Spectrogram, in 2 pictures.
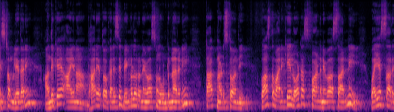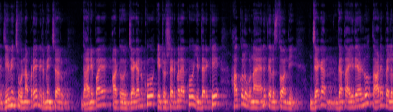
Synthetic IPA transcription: iʂʈɐmlɛːd̪ɐniɐnd̪uke̞ːʔaːjɐnɐbʱaːɾjɐt̪o̞ːkɐlis̬ibe̞ŋɡɐɭuːɾuniʋaːsɐmloːɳʈunːaːɾɐniʈaːknɐɽust̪oːnd̪i | ʋaːst̪ɐʋaːnikilɔːʈɐspʰaːɳɖniʋaːsaːnːiʋɐjesːaːɾd͡ʒiːʋiɲt͡ʃiunːɐpːuɽe̞ːniɾmiɲt͡ʃaːɾu | d̪aːnipɐjɐʈud͡ʒɛɡɐnkuʔiʈuʂɐɾmilɐkuid̪ːɐɾikihɐkːuluunːaːjɐnit̪e̞lus̬t̪o̞ːnd̪id͡ʒɛɡɐnɡɐt̪ɐːjd̪e̞ːɭːut̪aːɽɐpelːɐ

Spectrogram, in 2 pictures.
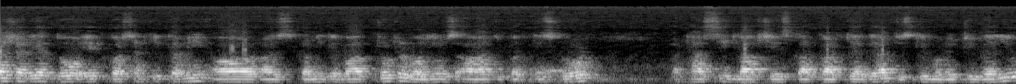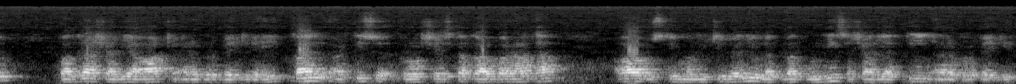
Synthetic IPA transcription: əʃaːɾijad̪oːeːkpɐɾsə̃ɳʈkikɐmiɔːɾɪskɐmikebaːd̪̚ʈoːʈəlʋeːljusaːd͡ʒbɐt̪ːiːskəɾoːɽ | ɐʈʰaːsilaːkʰʃeːskaːɾɖ̚kaːɾʈ̚kijaɡɐjad͡ʒɪskimʊːneːʈɾiʋeːljuː | pɐ̃nd̪ɾaɦɐʃaːɾijaaːʈʰɐɾəbɾʊpəekiɾɐɦikɐlɐ̰ʈt̪iːskəɾoːɽʃeːskakaːɾbaɾɐɦat̪ʰa | ɔːɾʊskimʊːneːʈɾiʋeːljulɐɡbʱəɡʊnːiːsɐʃaːɾijat̪iːnɐɾəbɾʊpəeki

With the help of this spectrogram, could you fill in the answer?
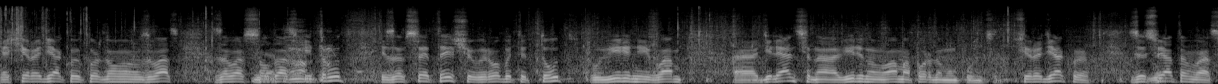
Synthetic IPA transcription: jaɕːɛɾɐdʲakʊjʊkoʐnɔʋɔzɐʋas | zɐʋaʂsɐlˠd̪at̪skɪjt̪ɾut̪izɐfsʲɛt̪ɛʃt͡ʃoʋɨɾobɨt̪ɨt̪ut̪ | ʊʋʲeɾʲɪnʲɪjʋam | dʲɪlʲanʲsʲɪnɐʋʲeɾʲɪnɔmʊʋamɐpornɔmʊpunktʲɪʃʲɪɾɐdʲakʊjʊzɐsʲʋʲat̪ɐmʋas

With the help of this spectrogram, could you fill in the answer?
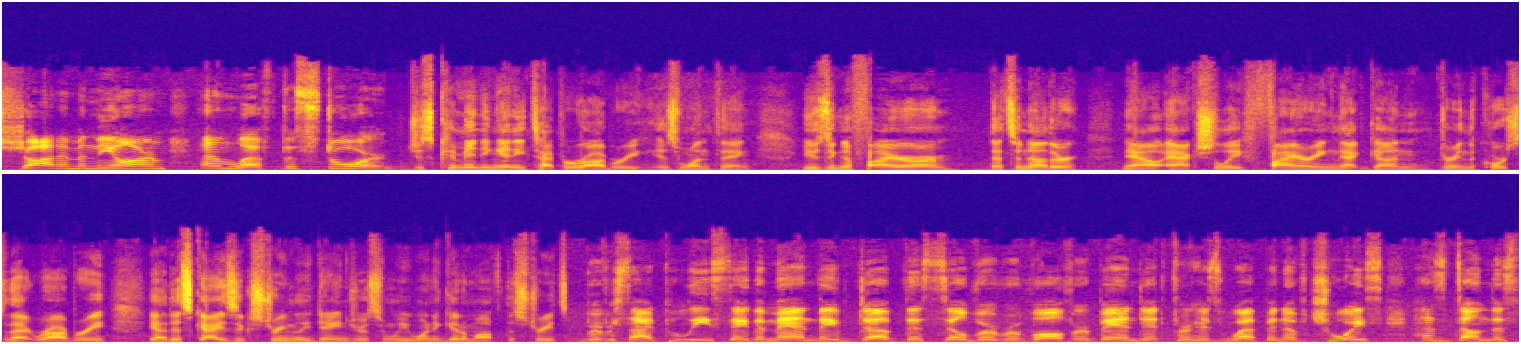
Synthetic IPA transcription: ʃɑt̚hɨ̃mɨ̃nðiɑɹm | ʔɨ̃nlɛft̪̚ðɨstɔɹd͡ʒʌskʰɨmɪɾɪ̃ŋɛñitʰaɪpʌvɹɑbə˞iɨzwʌ̃nθɪ̃ŋ | jʉzɪ̃ŋɨfaɪə˞ɑɹmðætsɨnʌðə˞ | naʊʔæk̚t͡ʃul̩ˠifaɪə˞ɪ̃ŋðɨt̚ɡ̥ʌ̃ndʊɹɪ̃ŋðɨkʰɔɹsʌvðɨt̚ɹɑbə˞i | jæðɪsɡ̥aɪɨzɨkstɹ̥ĩmlidẽɪ̃nd͡ʒə˞ɨsɨ̃nwiwɑ̃nɨɡɛɾɨ̃mɔfðɨstɹ̥itsɹɪvə˞saɪd̚pʰəliseɪðɨmæ̃nðeɪvdʌb̚ðɨsɪlˠvə˞ɹɨvɑlˠvə˞bæ̃ndɨtfə˞ɨzwɛpɨ̃nʌv̥t͡ʃʰɔɪshɨzdʌ̃nðɨs

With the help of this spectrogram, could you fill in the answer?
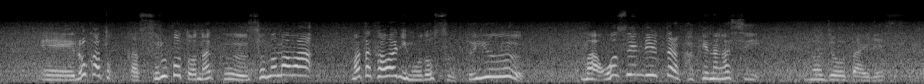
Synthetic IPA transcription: eːɾo̞kat̪okasɨɾɯ̟ko̞t̪o̞nakɯ̟so̞no̞mama | mat̪akaβaɲ̟imo̞d̪o̞sɨt̪ːo̞jɯ̟ː | maːõ̞ɰ̃sẽ̞nd̪e̞jɯ̟t̪ːaɾakake̞naɡaɕi | no̞ʑo̞ːt̪aid̪e̞sɨ̥

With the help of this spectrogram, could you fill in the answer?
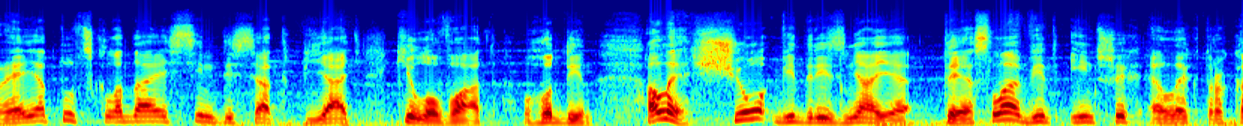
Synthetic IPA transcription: ɾɛjɐt̪ut̪sklˠɐd̪ɑjɛsʲimd̪esʲat̪pʲjatʲ | kʲilˠɔʋɑt̪ | ɦɔd̪ɪn | ɐlˠɛʃt͡ʃɔʋʲid̪ɾʲizʲnʲajɛt̪ɛslˠɐʋʲid̪inʃɪxelˠɛkt̪ɾɔk

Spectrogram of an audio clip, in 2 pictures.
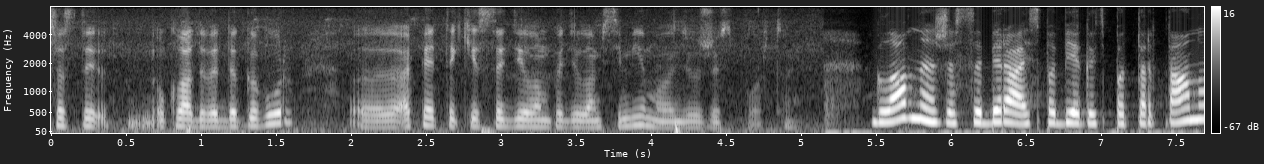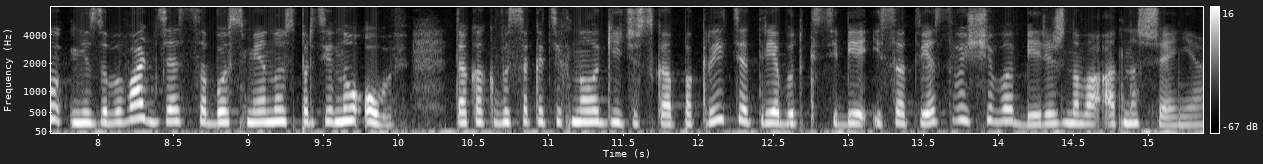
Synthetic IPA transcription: səst̪ɐʊ̰klˠad̪ɨvət̚ʲd̪əɡɐvo̞r | ɐ̰pʲæt̚ʲt̪əkʲɪsɐdʲelˠəmpədʲɪlˠamsʲɪmʲjiməlˠɐdʲo̞ʐɨspo̞̰rt̪ʰə | ɡlˠavnəjəʐɨsəbʲɪɾajəsʲpɐbʲe̞ɡətʲpət̪ɐrt̪anʊnʲɪzəbɨvatʲvʲzʲætʲsɐbo̞jsmʲe̞nʊʊspɐrtʲivnʊjʊʔo̞bʊfʲt̪akːakvɨsəkətʲɪxnəlˠɐɡʲit͡ɕɪ̥skəjəpɐkɾɨtʲɪjət̪ɾʲe̞bʊjɪt̪̚ksʲɪbʲe̞ʔɪsɐːt̪vʲe̞t̪st̪vʊjʉɕːɪvəbʲeɾʲɪʐnəvəʔɐt̪nɐʂɛnʲɪjə

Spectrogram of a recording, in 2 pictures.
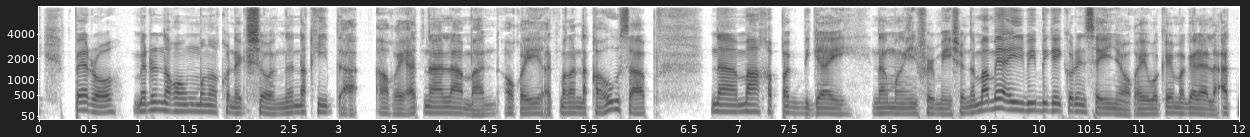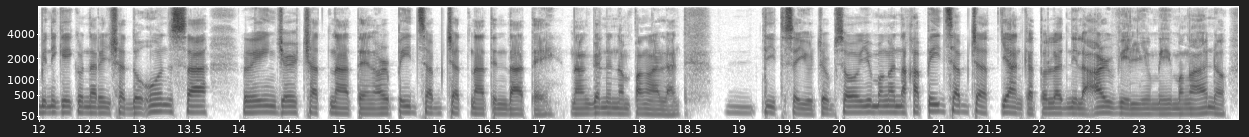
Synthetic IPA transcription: pɛːɾo̞mɛːɾo̞nɐko̞ŋmɐŋako̞nɛkʃo̞nːɐnɐkiːt̪ɐ̰ʔoːkɛjʔɐt̪̚nalaːmɐno̞ːkɛjɐ̰t̪̚mɐŋanɐkɐʔuːsɐp̚ | nɐmɐkakɐpɐɡ̚bɪɡajnɐŋmɐŋaʔɪnfoɹmɛjʃonːɐmamɐjaʔɪbiːbɪɡajkoɾɪnsɐʔɪɲːoʔokɛjwɐɡ̚kɐjomɐɡɐlaːla̰ʔɐt̪̚bɪnɪɡajkonɐɾɪnʃad̪oʔo̞nsɐɹɛjnd͡ʒɛɹt͡ʃat̪̚naːt̪ɛnoɹpejd̪sɐb̚t͡ʃat̪̚naːt̪ɪnd̪aːt̪ɛnɐŋɡɐno̞nːɐŋpɐŋaːlɐn | d̪̥iːt̪o̞sɐjuːt̪ubso̞jʊŋmɐŋanɐkɐpejd̪sɐb̚t͡ʃat̪̚jankɐt̪ulad̪̚nɪla̰ʔaɹviljʊŋmɐjmɐŋaʔɐno̞

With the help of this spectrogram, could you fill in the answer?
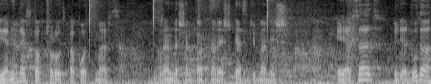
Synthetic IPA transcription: ijɛnind̪ɛkskɒpt͡ʃo̞loːt̪kɒpo̞t̪ːmɛrt̪ | ɛzrɛnd̪ɛʃɛŋkɒrt̪ːɒneːʃkɛst̪ybɛniʃ | eːrzɛd̪uɟɛd̪ud̪ɒ

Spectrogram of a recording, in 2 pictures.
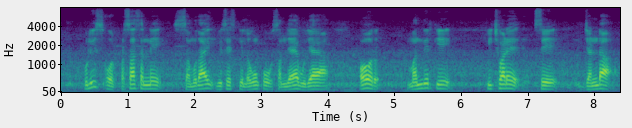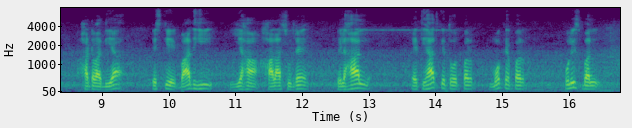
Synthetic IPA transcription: pʊlɪsɔːɾpɾɐʃaːsənːe | səmʊd̪aːiʋɪʃeːskeloːɡõkosɐ̃md͡ʒʱaːjabʊd͡ʒaːjaɔːɾ | mə̃nd̪ɪɾke | pit͡ʃʰwaːɽe | se | d͡ʒə̃ɳɖa | hɐʈʋad̪ija | ɪskebaːd̪ɦi | jɐɦãhaːlaːt̪sʊd̪ɾɛ | fɪlɦaːl | ɪɦt̪ɪɦaːsket̪ɔːɾpəɾ | mɔːkʰjəpəɾ | pʊlɪsbəl

